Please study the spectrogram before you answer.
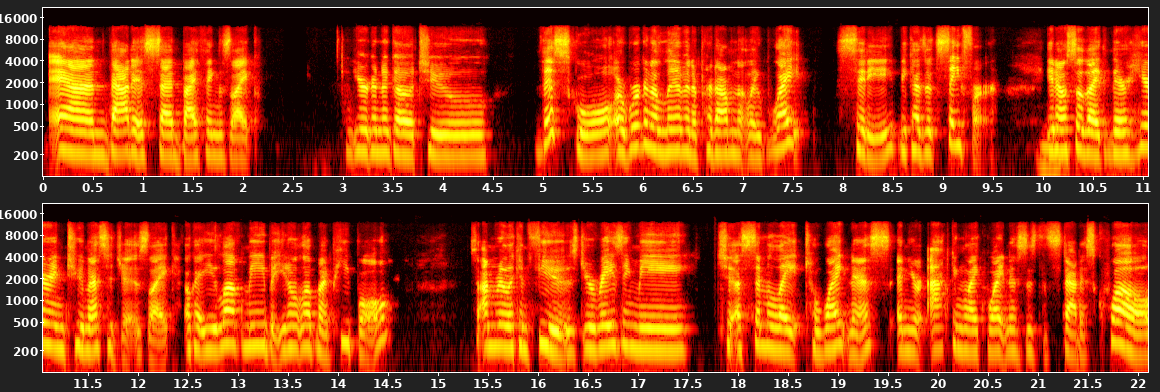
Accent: Washington, United States; also born or lived in Tennessee; I was born in Tennessee and raised in Washington State up near the Canadian border.

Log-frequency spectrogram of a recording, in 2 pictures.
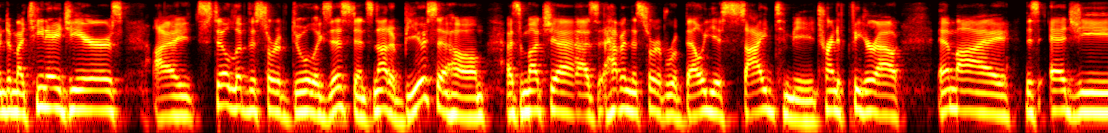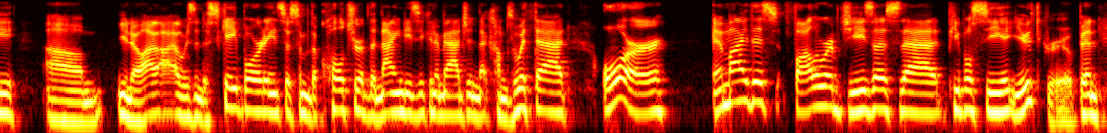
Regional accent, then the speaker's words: California, United States; So I grew up in Central California and grew up in a conservative environment for sure, a traditional evangelical Christianity.

